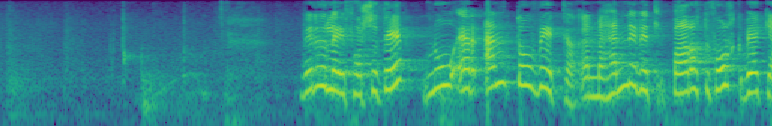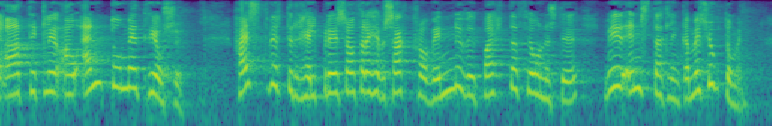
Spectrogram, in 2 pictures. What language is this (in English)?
Icelandic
